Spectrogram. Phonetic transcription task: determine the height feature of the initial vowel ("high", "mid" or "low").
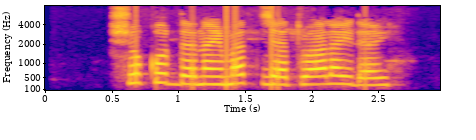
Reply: high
